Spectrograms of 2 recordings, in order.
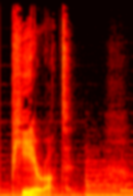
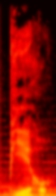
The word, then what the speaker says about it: Pierrot: We find out that his name is Pierrot. I think it's a Portuguese name, so the T is silent, so it's probably just Pierrot.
